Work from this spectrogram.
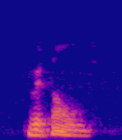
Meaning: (verb) 1. To bring back into a particular place or condition; to restore 2. To cause (something) to turn around a central point 3. To orbit a central point (especially of a celestial body)
- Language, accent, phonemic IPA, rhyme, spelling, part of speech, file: English, Southern England, /ɹɪˈvɒlv/, -ɒlv, revolve, verb / noun, LL-Q1860 (eng)-revolve.wav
